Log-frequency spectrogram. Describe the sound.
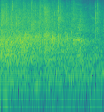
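A round of applause from a crowd, a dense, crackling wash of many hands clapping that holds steady and fairly loud throughout the short stretch, with a faint murmur of voices mixed in.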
